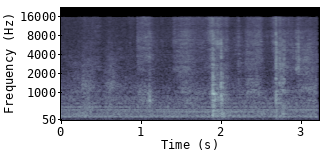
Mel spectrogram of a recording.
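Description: A wooden spoon scrapes and stirs grainy semolina in a pan.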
